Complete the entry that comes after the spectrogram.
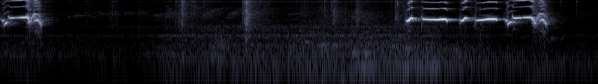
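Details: Oriental magpie-robin (kacer) gacor song for birds that have stopped singing: a short whistle at the start, a soft rustling lull, then a lively run of sharp high whistles and twitters.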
